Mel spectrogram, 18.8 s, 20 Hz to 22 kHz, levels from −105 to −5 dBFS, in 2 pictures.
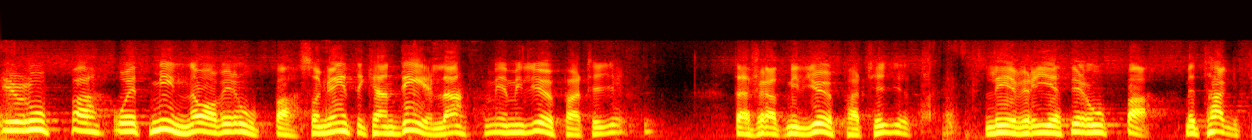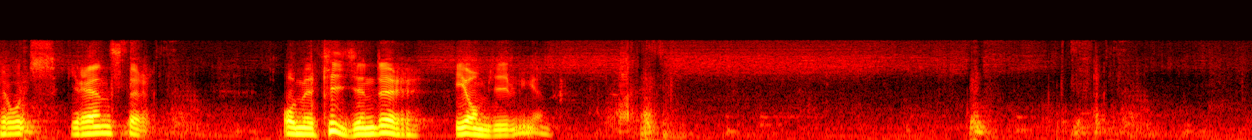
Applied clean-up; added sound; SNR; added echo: neural separator model SepFormer DNS4.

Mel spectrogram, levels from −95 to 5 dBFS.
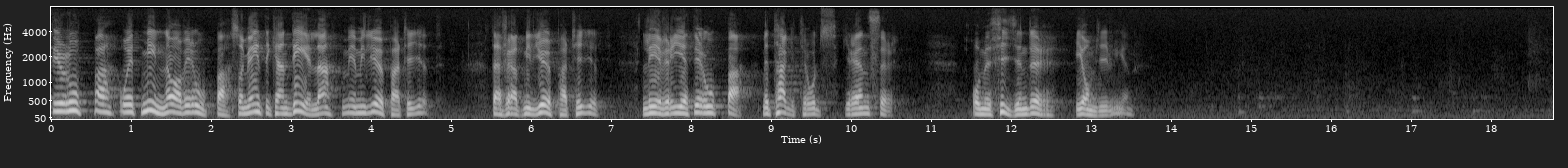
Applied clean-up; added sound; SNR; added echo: none; none; none; none.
